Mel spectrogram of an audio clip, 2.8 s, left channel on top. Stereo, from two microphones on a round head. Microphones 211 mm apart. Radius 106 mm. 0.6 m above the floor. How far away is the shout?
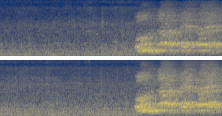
About 0.6 m.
